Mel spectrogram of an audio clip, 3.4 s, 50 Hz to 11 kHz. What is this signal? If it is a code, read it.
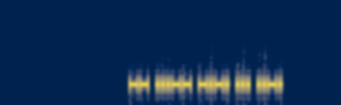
Morse code, heard as a keyed tone, about 45 wpm, 700 Hz. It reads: M3CSF
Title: DXCC-100 Call Signs - 5 Characters - 45wpm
